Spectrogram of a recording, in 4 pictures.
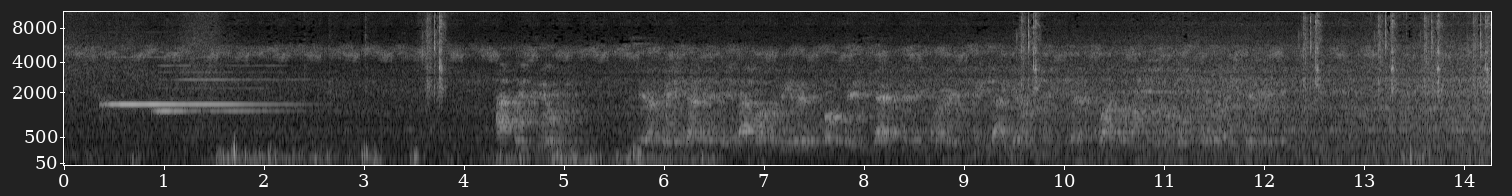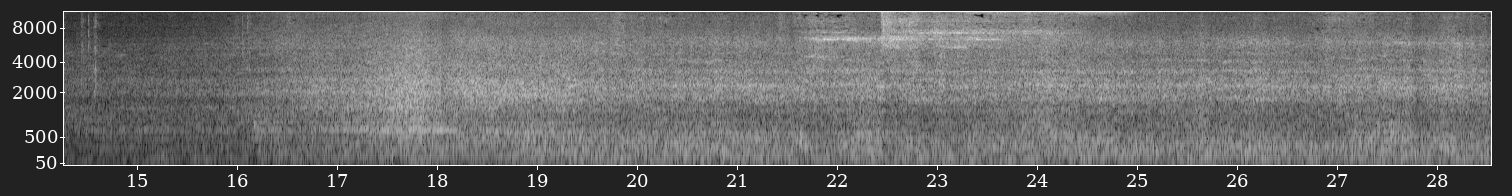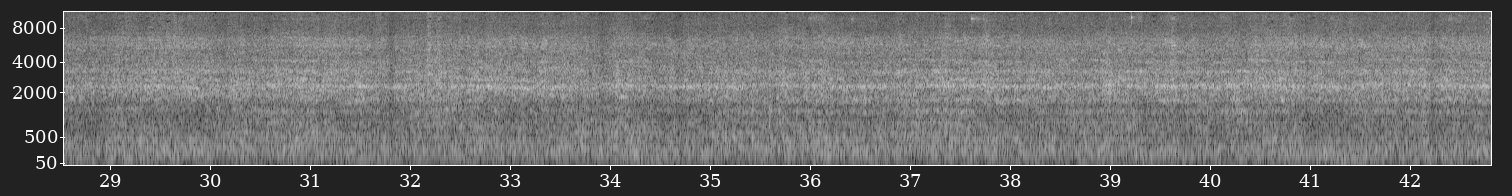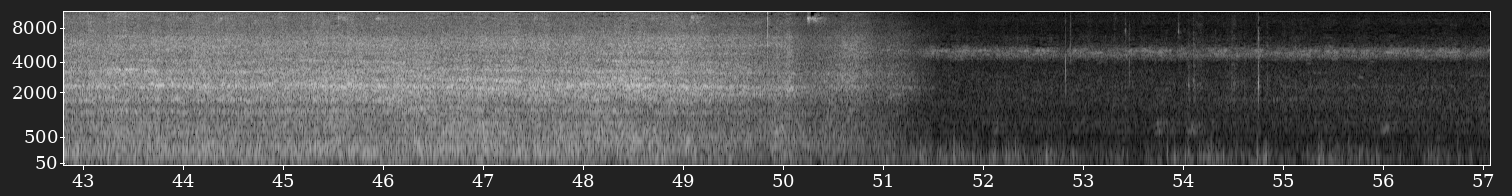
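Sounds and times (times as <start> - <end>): freight train rolling past: 0.0 - 3.0, 4.3 - 51.7
high wheel squeal: 0.3 - 2.6, 21.6 - 24.8.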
